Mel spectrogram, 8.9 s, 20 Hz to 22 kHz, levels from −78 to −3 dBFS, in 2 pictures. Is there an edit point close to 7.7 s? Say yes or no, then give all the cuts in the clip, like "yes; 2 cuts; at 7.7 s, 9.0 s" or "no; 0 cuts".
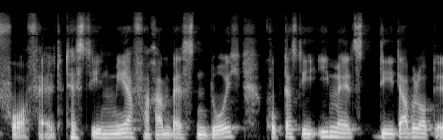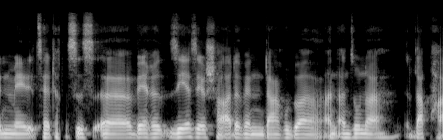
yes; 2 cuts; at 5.0 s, 7.7 s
